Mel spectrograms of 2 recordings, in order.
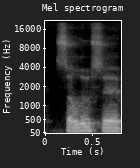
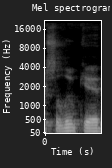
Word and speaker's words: Seleucid: Um, Alexander's successors, and principally you would have the Seleucid or Seleucid, depending on how you want to pronounce that, empire roughly here, and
